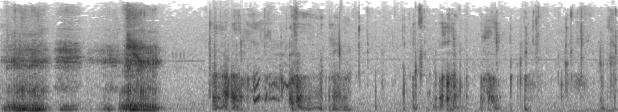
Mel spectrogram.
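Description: Black pug making three loud snorting grunts in the first second and a half, then wet smacking and chewing mouth noises, many quick clicks, as it licks and nibbles a fingertip.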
